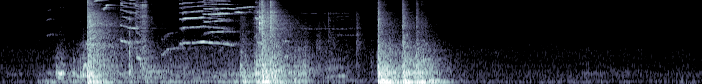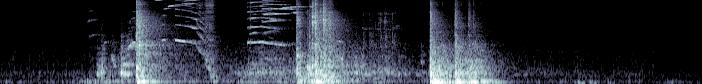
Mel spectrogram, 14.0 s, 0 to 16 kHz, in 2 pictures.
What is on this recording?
Public washroom push door open and close x2, squeaky hinges on door, hits door frame hard when closes. Exhaust fan in background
